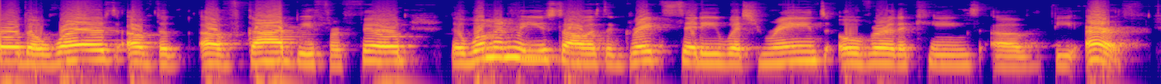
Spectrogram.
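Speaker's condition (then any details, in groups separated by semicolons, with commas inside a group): No condition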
